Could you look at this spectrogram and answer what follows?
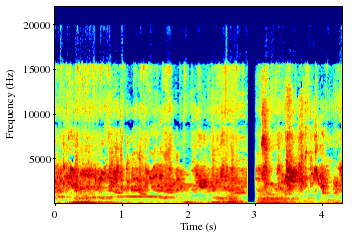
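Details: Pet budgerigars at sunrise give busy warbling chatter and sharp chirps, with a brief total dropout near the three-second mark and low thuds from movement underneath.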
